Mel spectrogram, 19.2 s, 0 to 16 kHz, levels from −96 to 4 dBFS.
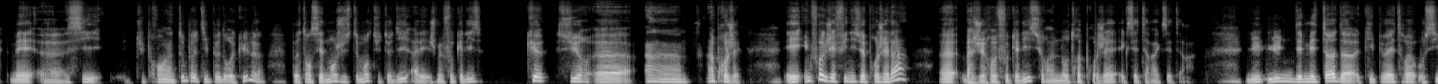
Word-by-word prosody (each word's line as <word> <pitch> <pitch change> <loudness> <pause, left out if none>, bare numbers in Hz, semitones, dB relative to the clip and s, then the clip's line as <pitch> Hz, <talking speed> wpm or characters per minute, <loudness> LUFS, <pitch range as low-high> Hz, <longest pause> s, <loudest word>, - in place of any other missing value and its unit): mais 100 +1 +3
heu, 90 -2 -6
si 105 +2 -4 0.4
tu 100 - -17
prends 105 0 -1
un 95 - +1
tout 135 +12 -3
petit 125 -9 -2
peu 100 0 -1
de 95 - -1
recul, 105 - -1 0.4
potentiellement, 100 +3 0
justement, 110 -1 -2
tu 95 - -15
te 90 - -6
dis: 110 +10 -1
«Allez, 90 -5 -2
je 90 - -9
me 95 - -1
focalise 105 +6 -4 0.6
que 155 -3 +3
sur, 130 -3 -1
heu, 100 -1 +4 0.2
un 110 -5 -1 0.3
un 140 - +2
projet 105 - +1 0.6
et 115 +5 +4
une 155 - +2
fois 215 - +5
que 185 - +6
j'ai 145 -2 +3
fini 125 0 -2
ce 120 +1 +3
projet-là, 115 - +2 0.4
heu, 105 -1 +4
bah, 90 +1 0
je 85 +3 0
refocalise 90 - -1
sur 110 -10 -5
un 80 0 -2
autre 90 +4 0
projet 90 +5 -2
et - - -6
cetera 85 0 -7
et - - -10
cetera». - - -12 0.7
L'une 110 +3 +1
l'une 130 +2 +2
des 115 0 +4
méthodes, 115 +4 +5
heu, 95 -1 +4
qui 105 - -4
peut 105 +2 +2
être, 105 0 0
heu, 95 -2 +2
aussi 95 +4 -5
105 Hz, 175 wpm, -23 LUFS, 95-125 Hz, 0.7 s, que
